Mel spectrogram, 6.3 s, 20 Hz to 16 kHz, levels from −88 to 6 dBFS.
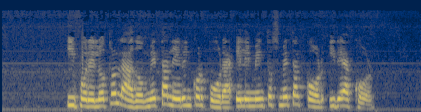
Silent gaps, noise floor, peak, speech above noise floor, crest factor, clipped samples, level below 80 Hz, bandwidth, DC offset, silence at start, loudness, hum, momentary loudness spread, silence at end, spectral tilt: none; -52 dBFS; 0 dBFS; 41 dB; 12 dB; under 0.1%; -56 dBFS; 4.8 kHz; under 0.1%; 1 s; -12 LUFS; none; 6 LU; 0.75 s; -8 dB/octave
